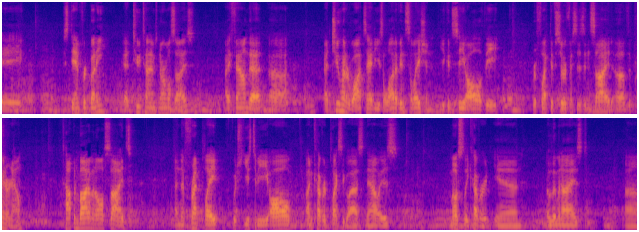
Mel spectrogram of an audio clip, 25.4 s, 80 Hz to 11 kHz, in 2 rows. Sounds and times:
Speech: 0:00.0 - 0:00.5, 0:01.2 - 0:03.8, 0:04.5 - 0:05.8, 0:06.4 - 0:10.0, 0:10.6 - 0:13.2, 0:14.0 - 0:15.4, 0:16.2 - 0:20.7, 0:21.7 - 0:24.4, 0:25.2 - 0:25.4.

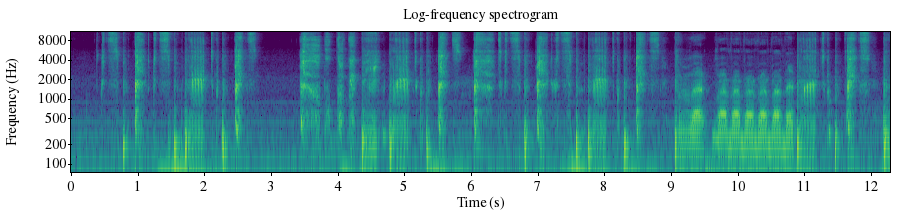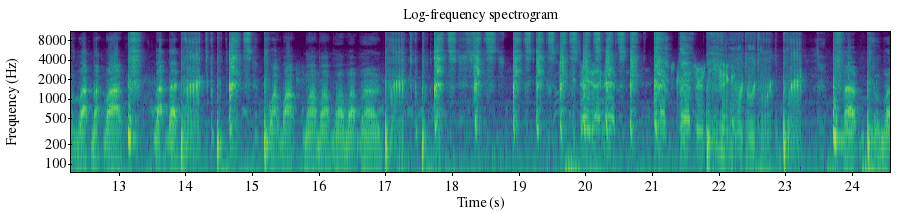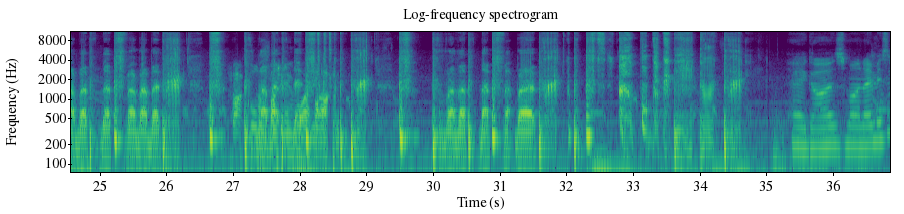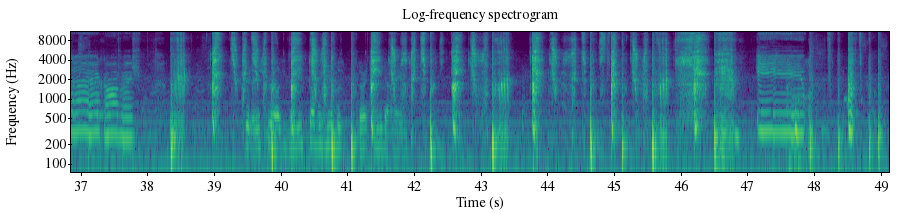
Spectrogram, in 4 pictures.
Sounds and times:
Beatboxing: 0:00.4 - 0:02.8, 0:03.4 - 0:34.8, 0:38.3 - 0:49.1.

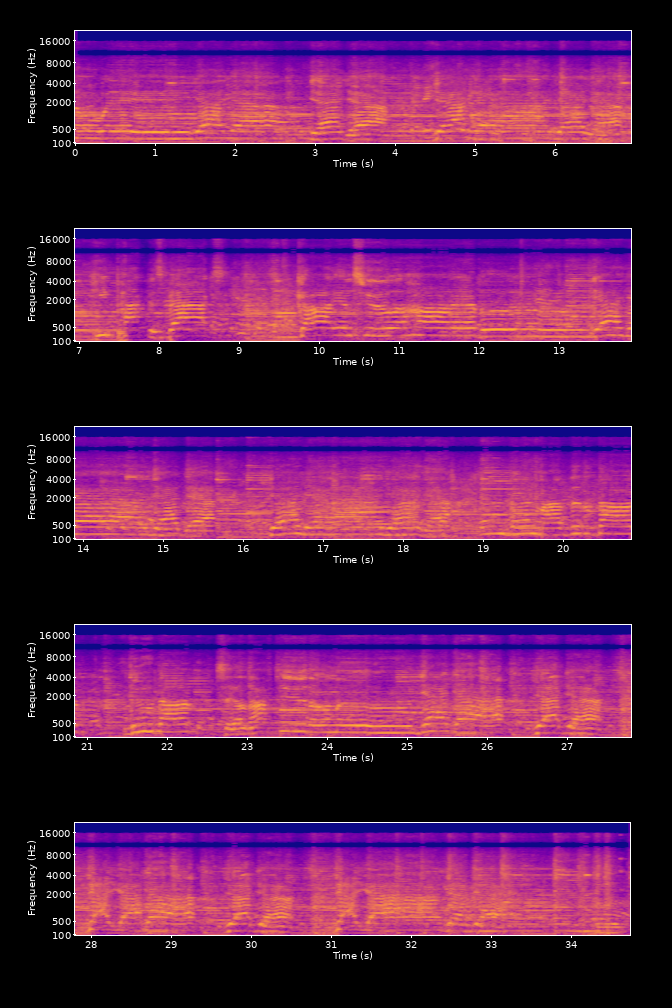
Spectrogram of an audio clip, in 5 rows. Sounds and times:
Music: 0:00.0 - 0:34.7.

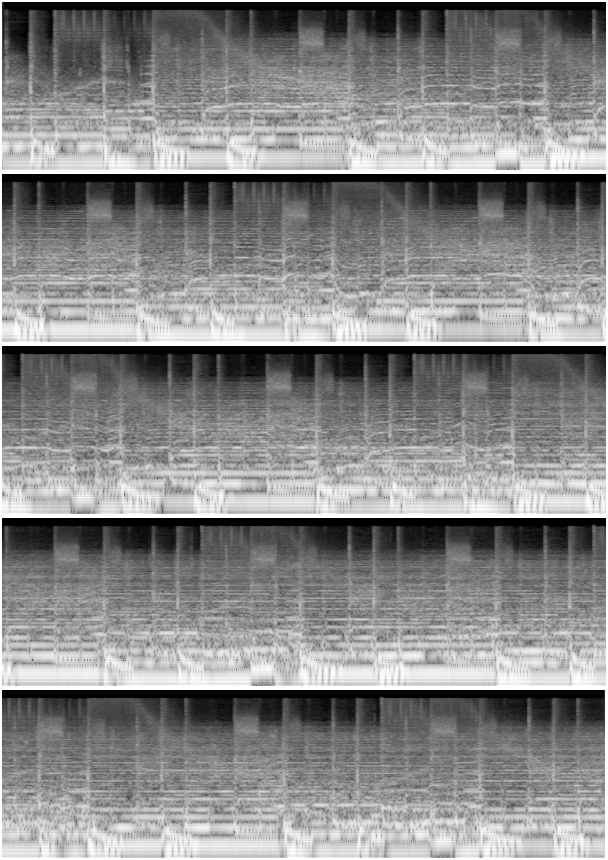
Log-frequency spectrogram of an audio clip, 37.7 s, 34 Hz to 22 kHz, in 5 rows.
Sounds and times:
Music: 0:00.0 - 0:37.7.

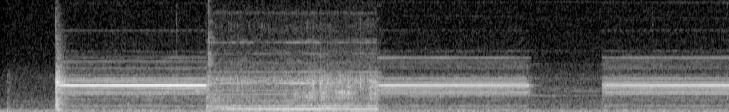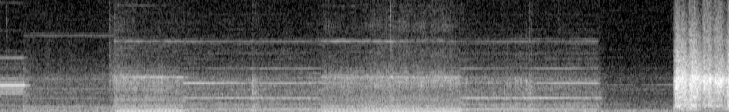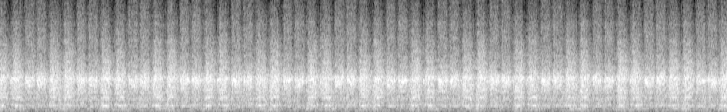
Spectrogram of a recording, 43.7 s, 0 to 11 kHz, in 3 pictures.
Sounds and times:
Printer: 0:01.1 - 0:26.7, 0:28.0 - 0:43.7.

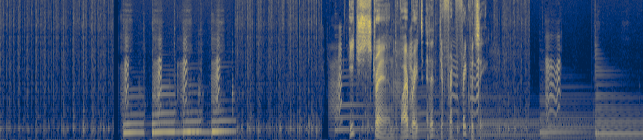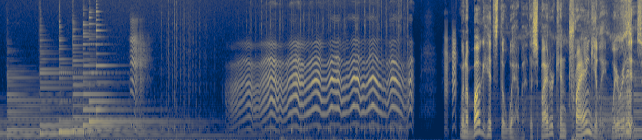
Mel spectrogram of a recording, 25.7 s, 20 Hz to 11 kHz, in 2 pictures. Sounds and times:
Guitar: 0:02.5 - 0:04.9, 0:06.7 - 0:17.4
Speech: 0:07.0 - 0:09.7, 0:22.1 - 0:25.7.

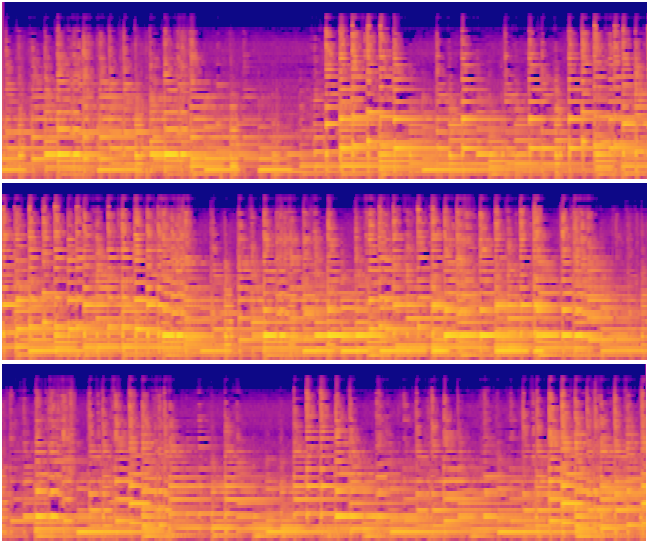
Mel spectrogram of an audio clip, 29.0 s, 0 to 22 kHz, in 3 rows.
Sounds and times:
Plucked string instrument: 0:00.0 - 0:29.0.

